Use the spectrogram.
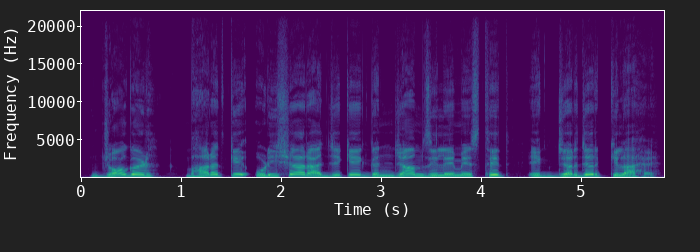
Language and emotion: Hindi, neutral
